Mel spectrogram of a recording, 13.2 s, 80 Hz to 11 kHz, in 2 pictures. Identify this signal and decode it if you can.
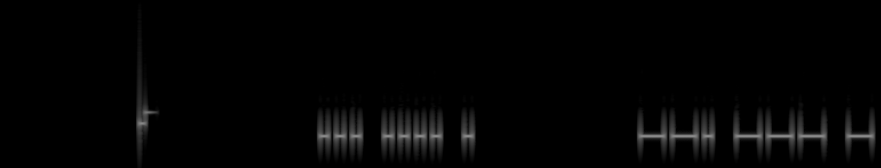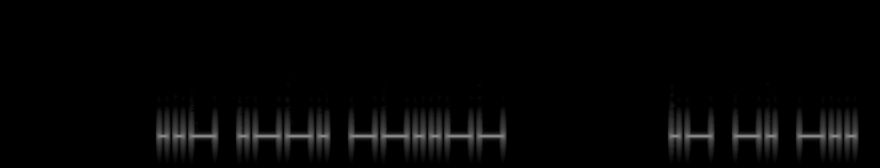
Morse code, heard as a keyed tone, about 21 wpm, 700 Hz. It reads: SHE GOT UP, AND
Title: 3x Word-Spacing - Sentences from Top 500 Words - 20wpm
